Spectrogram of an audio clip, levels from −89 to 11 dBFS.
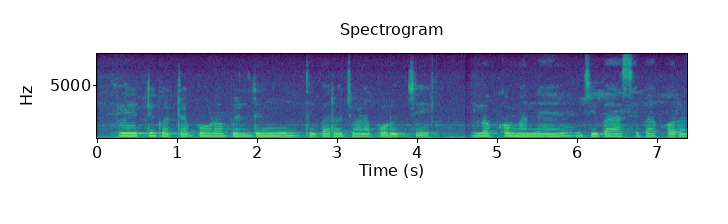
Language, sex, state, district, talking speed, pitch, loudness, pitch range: Odia, female, Odisha, Malkangiri, 115 wpm, 230 Hz, -15 LUFS, 220-240 Hz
